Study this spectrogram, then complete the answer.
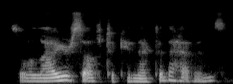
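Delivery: usual speaking voice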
